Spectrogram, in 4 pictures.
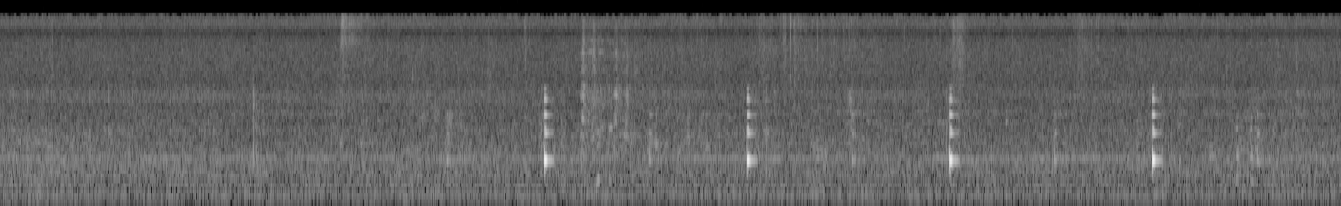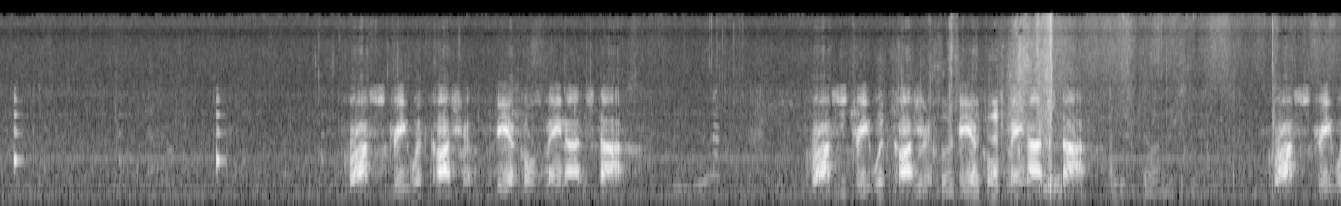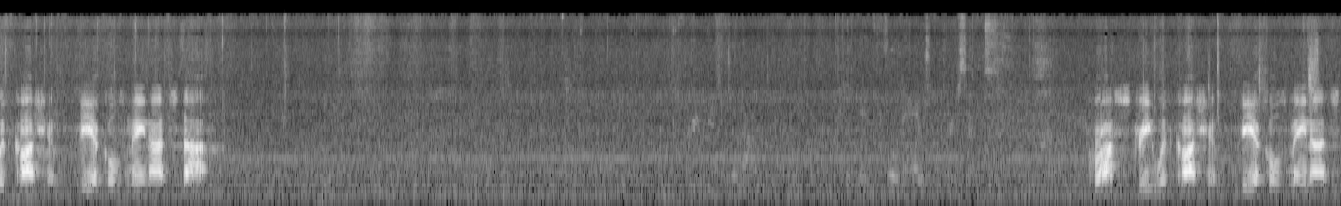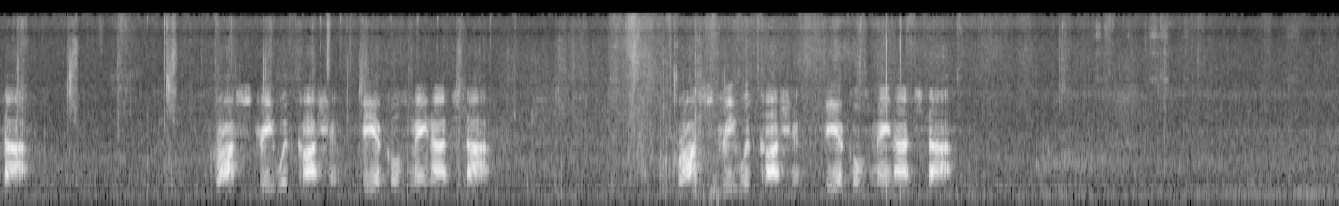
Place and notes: Muhlenberg College Crosswalk, West Chew Street, Allentown, PA, USA - Chew St. Crosswalk
recording of the automated crosswalk that goes between the two sides of chew street. This crosswalk warns pedestrians to be careful when crossing the street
